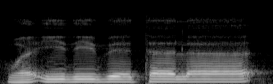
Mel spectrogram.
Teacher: So وَإِذِ, what happens from this this drops here, mixing with the ba, and the ba is qalqala, it slightly shakes, right, doubles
